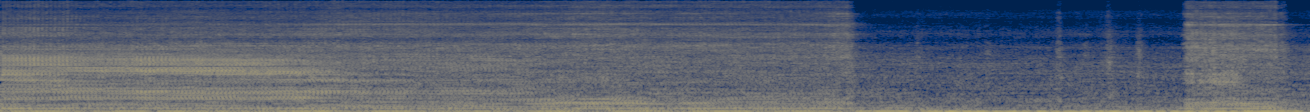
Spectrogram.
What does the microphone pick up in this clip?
jackhammer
